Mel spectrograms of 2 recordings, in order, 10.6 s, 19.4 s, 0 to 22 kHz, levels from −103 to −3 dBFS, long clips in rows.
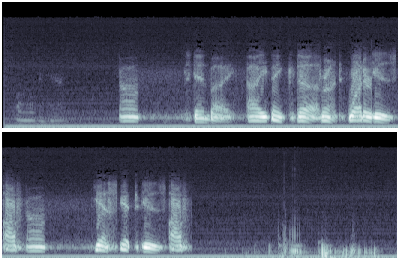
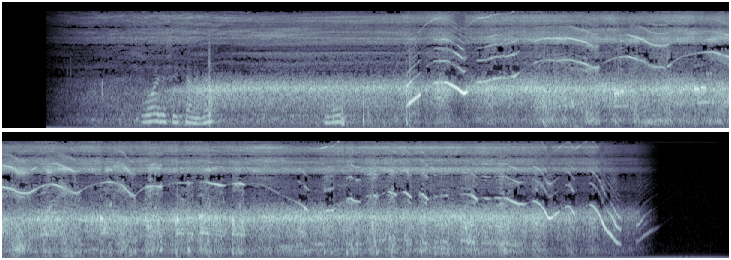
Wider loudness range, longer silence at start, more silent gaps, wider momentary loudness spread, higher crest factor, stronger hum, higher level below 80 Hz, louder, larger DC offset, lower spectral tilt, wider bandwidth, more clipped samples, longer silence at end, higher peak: about the same, 7 LU vs 8 LU; second, 0 s vs 1.1 s; neither; first, 25 LU vs 8 LU; about the same, 18 dB vs 16 dB; neither; first, -36 dBFS vs -60 dBFS; about the same, -18 LUFS vs -20 LUFS; first, 0.9% vs 0.1%; first, -9 dB/octave vs 0 dB/octave; second, 4.5 kHz vs 16.5 kHz; neither; second, 0 s vs 1.15 s; first, 0 dBFS vs -6 dBFS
